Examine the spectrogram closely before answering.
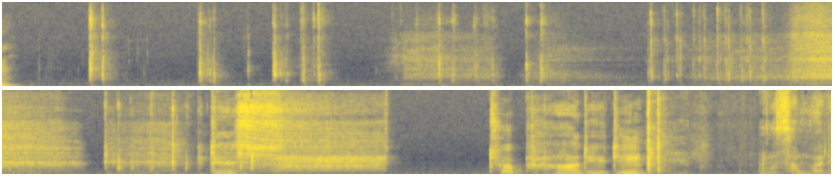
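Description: Computer keys click.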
